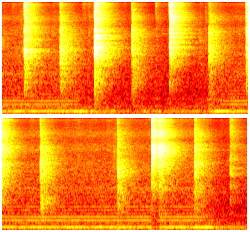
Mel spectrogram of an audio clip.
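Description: A child doing jumping jacks with an overhead clap: sharp hand claps alternating with bare feet landing on a stone floor, about two sounds a second, over a steady low hum.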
